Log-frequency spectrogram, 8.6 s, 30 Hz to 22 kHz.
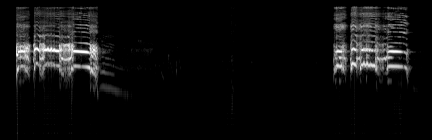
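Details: Rooster crowing during the day: a loud, harmonically rich crow of about 1.7 seconds with a rising then level, slightly wavering shape, followed by silence and a second similar crow some five seconds later.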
